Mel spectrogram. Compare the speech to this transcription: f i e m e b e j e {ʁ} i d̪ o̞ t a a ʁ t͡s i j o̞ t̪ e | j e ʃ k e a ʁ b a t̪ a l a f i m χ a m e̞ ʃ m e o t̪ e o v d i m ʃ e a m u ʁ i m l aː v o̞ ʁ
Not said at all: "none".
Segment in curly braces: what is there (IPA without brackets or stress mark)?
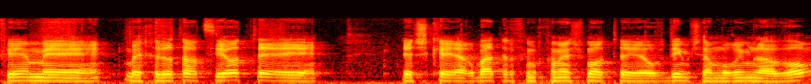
χ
